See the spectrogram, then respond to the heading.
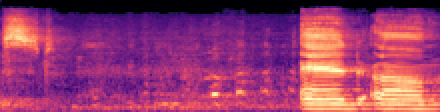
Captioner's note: audience chuckles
